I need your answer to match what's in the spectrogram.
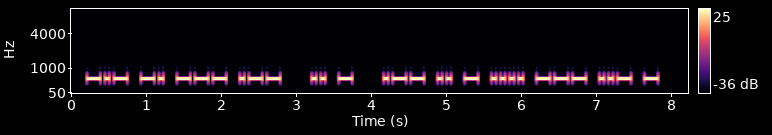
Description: Morse code, heard as a keyed tone, about 20 wpm, 600 Hz. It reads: KNOW IT WITHOUT
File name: cw-books / winnie-the-pooh / winnie-20wpm-page-0030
